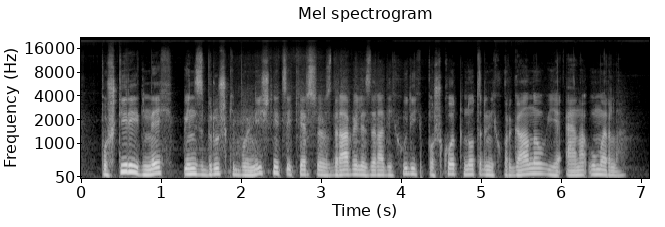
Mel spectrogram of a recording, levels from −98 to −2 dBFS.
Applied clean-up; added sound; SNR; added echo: neural mask model RNNoise.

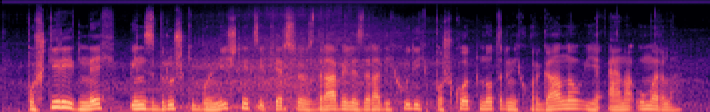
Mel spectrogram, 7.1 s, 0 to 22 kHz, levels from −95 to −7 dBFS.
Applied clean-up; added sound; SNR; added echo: none; Bus; 19 dB; none.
